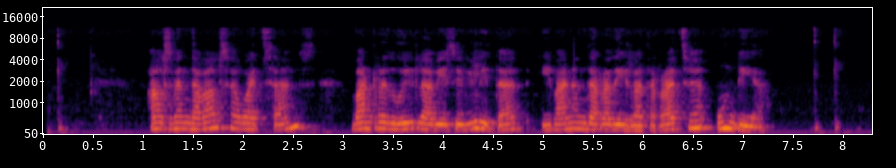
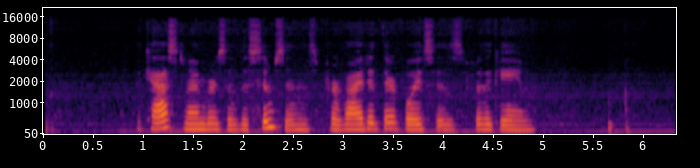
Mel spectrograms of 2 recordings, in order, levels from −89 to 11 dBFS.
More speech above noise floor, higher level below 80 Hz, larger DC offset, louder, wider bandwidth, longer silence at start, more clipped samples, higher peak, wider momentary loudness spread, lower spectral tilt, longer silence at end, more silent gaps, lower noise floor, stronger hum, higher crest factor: about the same, 33 dB vs 34 dB; first, -60 dBFS vs -66 dBFS; neither; about the same, -28 LUFS vs -28 LUFS; second, 11.5 kHz vs 16 kHz; second, 0.15 s vs 0.95 s; neither; about the same, -12 dBFS vs -10 dBFS; second, 13 LU vs 18 LU; about the same, -6.5 dB/octave vs -6.5 dB/octave; about the same, 0.35 s vs 0.45 s; neither; about the same, -60 dBFS vs -61 dBFS; neither; about the same, 16 dB vs 20 dB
